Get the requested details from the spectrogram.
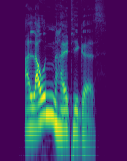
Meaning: strong/mixed nominative/accusative neuter singular of alaunhaltig
- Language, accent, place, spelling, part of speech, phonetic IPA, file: German, Germany, Berlin, alaunhaltiges, adjective, [aˈlaʊ̯nˌhaltɪɡəs], De-alaunhaltiges.ogg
